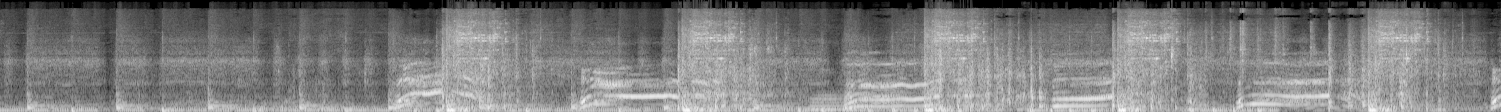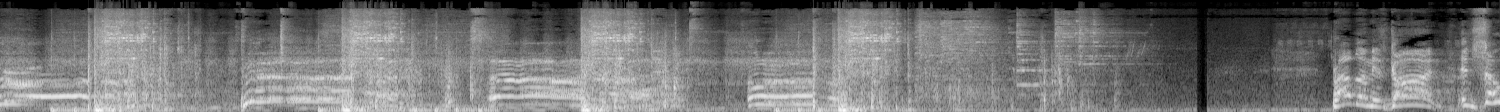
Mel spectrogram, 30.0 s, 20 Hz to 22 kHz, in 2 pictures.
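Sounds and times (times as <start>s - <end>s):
music: 0.0s - 24.3s
computer smashing crashes: 4.4s - 5.6s, 6.8s - 8.0s, 9.2s - 14.6s, 15.9s - 17.0s.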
